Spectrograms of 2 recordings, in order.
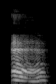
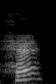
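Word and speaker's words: へ: to remind you that when you see the Hiag he it's sometimes pronounced e basically it's E when it's used in a particle specifically the particle that indicates direction of movement trust me I'll cover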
